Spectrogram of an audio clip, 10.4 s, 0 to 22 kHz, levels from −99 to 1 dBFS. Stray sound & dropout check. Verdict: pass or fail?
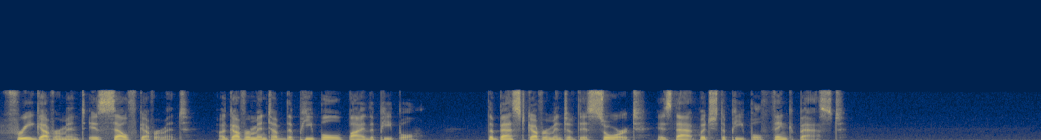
pass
